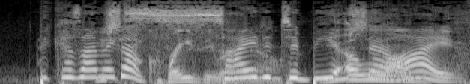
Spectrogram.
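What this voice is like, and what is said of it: Yelling, loud excited voice. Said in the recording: “Why are you yelling?”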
